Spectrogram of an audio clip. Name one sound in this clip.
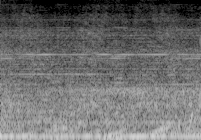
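A burst of flame whooshes.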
